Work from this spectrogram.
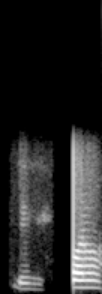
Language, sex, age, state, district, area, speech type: Manipuri, female, 60+, Manipur, Imphal East, rural, conversation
